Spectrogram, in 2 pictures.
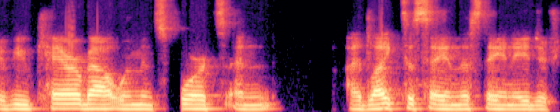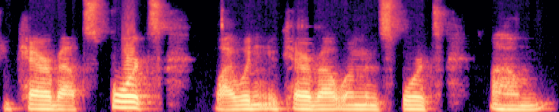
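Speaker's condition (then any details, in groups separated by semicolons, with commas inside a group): No condition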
